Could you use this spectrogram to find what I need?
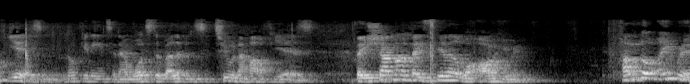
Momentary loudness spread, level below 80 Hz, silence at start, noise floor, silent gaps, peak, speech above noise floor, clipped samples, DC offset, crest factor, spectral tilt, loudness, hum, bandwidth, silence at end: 12 LU; -58 dBFS; 0 s; -51 dBFS; none; 0 dBFS; 35 dB; under 0.1%; under 0.1%; 18 dB; -5.5 dB/octave; -17 LUFS; none; 9 kHz; 0 s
